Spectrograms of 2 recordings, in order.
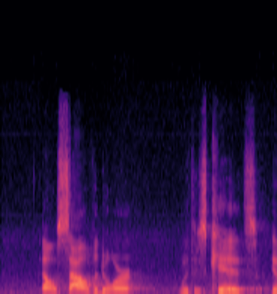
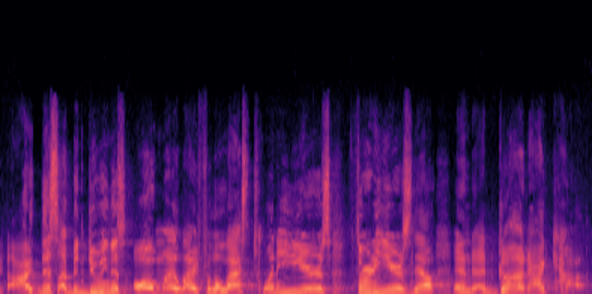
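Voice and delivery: higher, pleading protest to God; pleading believer; 9 semitones higher than usual. Retold or imitated. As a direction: plead like a believer making excuses. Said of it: "And you may say".

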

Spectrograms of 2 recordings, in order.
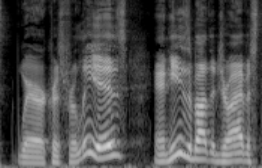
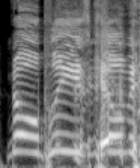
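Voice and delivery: high, loud, slow whiny plea; mock begging; 12 semitones higher, 11 dB louder, slower than usual. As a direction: beg for death, hammed-up. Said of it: "retelling the switch".

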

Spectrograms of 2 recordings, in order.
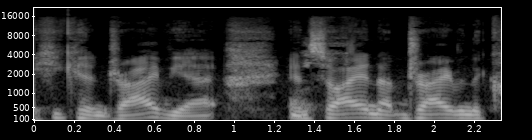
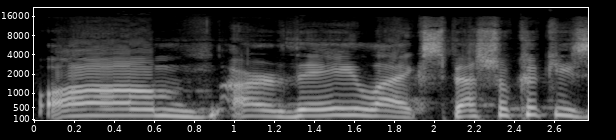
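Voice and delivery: a hesitant son, pitched up and curious; tentative higher voice; 8 semitones higher, slower than usual. Retold or imitated. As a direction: ask it sheepishly, a bit higher. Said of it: "And he goes".

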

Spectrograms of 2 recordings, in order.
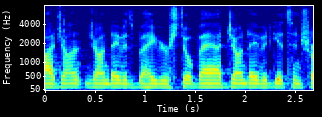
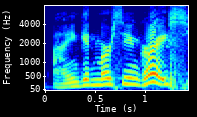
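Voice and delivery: boy's mock alarm; 7 semitones higher, 5 dB louder than usual. Boy realizing he'll be punished.

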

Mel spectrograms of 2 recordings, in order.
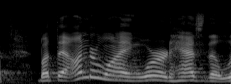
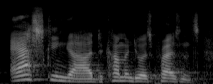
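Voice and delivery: ordinary talk, nothing marked

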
